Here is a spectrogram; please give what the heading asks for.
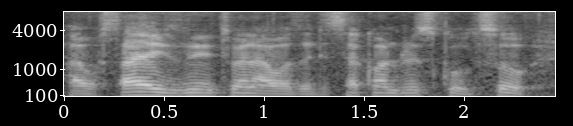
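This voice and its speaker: A man's voice: on the low side, very fast, darkish tone. A man in his sixties with a Nigerian accent, talking as a television panelist, repeating himself for emphasis and storytelling. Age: 60s. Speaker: panelist on a TV talk show. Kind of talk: animated opinion and anecdote in conversation.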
